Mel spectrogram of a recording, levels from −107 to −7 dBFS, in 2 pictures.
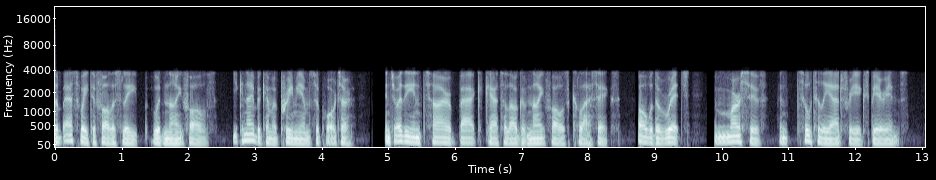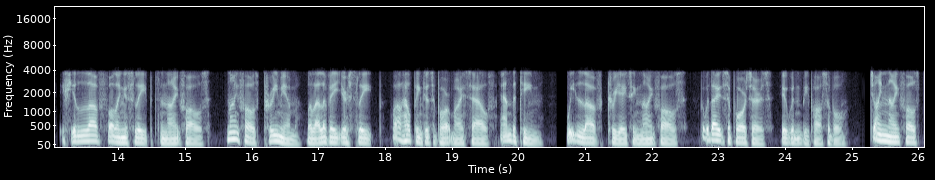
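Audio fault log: No faults found; the speech reached the listener over a WebRTC call path, with nothing above 4 kHz, which fits a G.711 mu-law link at 64 kbps.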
